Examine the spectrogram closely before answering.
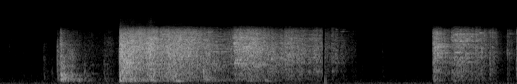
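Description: A loud crash with a clatter of breaking, lasting about two seconds after a brief first burst; a second, shorter crash comes near the end.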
